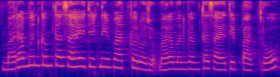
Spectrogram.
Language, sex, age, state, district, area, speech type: Gujarati, female, 18-30, Gujarat, Surat, urban, spontaneous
